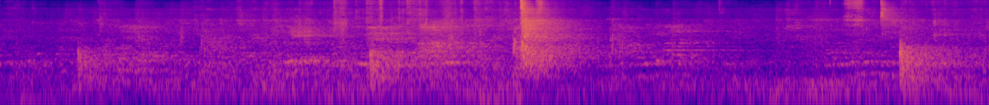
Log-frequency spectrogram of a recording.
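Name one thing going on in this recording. A cricket ball thuds onto the pitch and bounces.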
